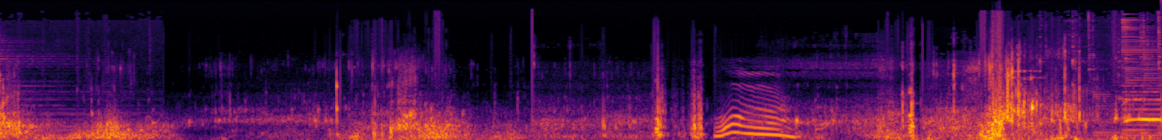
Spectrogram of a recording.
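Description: Muffled underwater water sounds as a snorkeler swims with an action camera: low sloshing and gurgling with scattered knocks and clicks. A short tone falls in pitch about seven seconds in, and a loud splash comes near ten seconds as the camera breaks the surface.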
